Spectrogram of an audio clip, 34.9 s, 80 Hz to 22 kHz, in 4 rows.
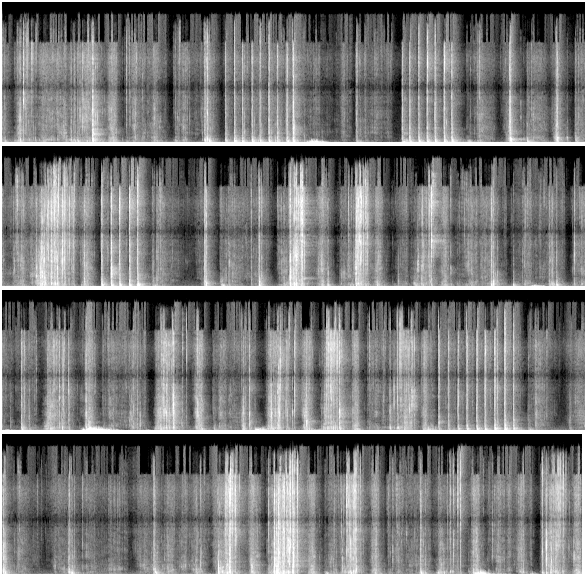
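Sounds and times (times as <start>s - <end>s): material crinkling and tearing: 4.2s - 6.0s, 8.9s - 10.0s, 14.9s - 34.9s.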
